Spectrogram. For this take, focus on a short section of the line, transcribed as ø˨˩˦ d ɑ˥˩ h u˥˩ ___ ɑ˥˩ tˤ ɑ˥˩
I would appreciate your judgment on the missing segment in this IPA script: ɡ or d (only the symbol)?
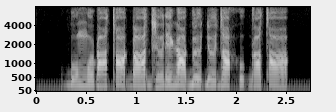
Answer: ɡ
